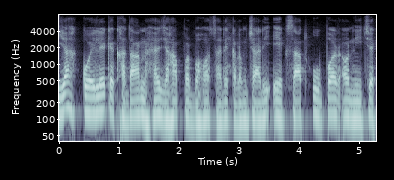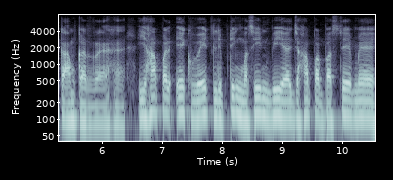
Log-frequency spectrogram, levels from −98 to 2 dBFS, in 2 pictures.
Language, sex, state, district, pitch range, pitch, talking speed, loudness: Hindi, male, Bihar, Kishanganj, 105-120 Hz, 110 Hz, 175 wpm, -19 LUFS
